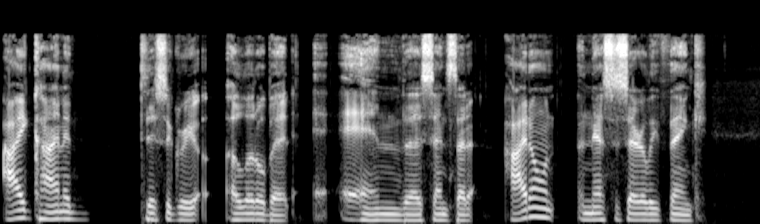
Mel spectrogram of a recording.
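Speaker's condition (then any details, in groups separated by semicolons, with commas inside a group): Stuttering; stuttering since childhood; stutter-like tension when signing own name, worse under pressure or with people watching; prolonged sounds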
